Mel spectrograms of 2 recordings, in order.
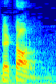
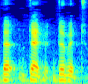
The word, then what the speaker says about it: debit: So some of the guys are pronouncing like debtor, so this is not debtor, actually cash account debit. It should not be pronounced like a debtor, it should be a debit, we should pronounce like debit.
